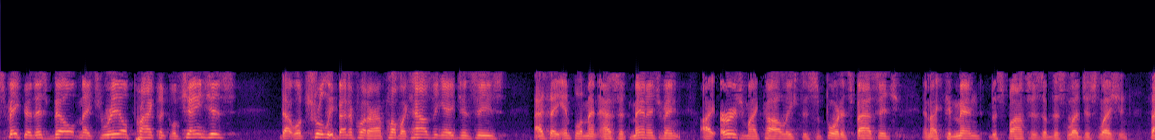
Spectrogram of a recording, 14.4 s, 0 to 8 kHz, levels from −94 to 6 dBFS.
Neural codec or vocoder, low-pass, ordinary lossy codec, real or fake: codec, 16 kHz, 8 kbps, FunCodec, trained on LibriTTS, 25 frames a second; 7.2 kHz; AAC, 16 kbps; fake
